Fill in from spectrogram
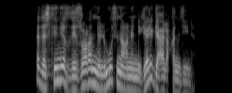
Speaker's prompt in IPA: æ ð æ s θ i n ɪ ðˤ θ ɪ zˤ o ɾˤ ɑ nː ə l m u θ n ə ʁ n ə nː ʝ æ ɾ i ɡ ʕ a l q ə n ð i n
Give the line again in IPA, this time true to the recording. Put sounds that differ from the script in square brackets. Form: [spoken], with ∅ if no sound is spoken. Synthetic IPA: æ ð æ s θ i n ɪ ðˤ [ð] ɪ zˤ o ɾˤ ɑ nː ə l m u θ n ə ʁ n ə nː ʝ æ ɾ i ɡ ʕ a l q ə n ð i n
